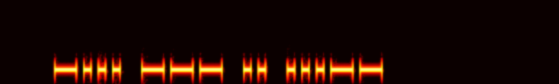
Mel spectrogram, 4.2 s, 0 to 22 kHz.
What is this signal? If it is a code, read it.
Morse code, heard as a keyed tone, about 22 wpm, 700 Hz. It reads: BOI3
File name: practice / 22wpm / Four Letter-Number Combinations - 22wpm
